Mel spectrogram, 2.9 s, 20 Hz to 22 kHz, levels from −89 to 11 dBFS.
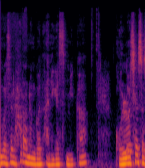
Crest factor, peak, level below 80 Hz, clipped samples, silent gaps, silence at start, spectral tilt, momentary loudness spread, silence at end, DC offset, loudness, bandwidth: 14 dB; -10 dBFS; -56 dBFS; under 0.1%; none; 0 s; -6.5 dB/octave; 12 LU; 0 s; under 0.1%; -25 LUFS; 16 kHz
